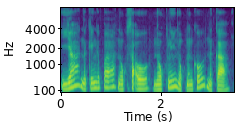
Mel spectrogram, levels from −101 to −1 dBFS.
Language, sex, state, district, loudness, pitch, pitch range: Garo, male, Meghalaya, South Garo Hills, -20 LUFS, 140 Hz, 125-170 Hz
